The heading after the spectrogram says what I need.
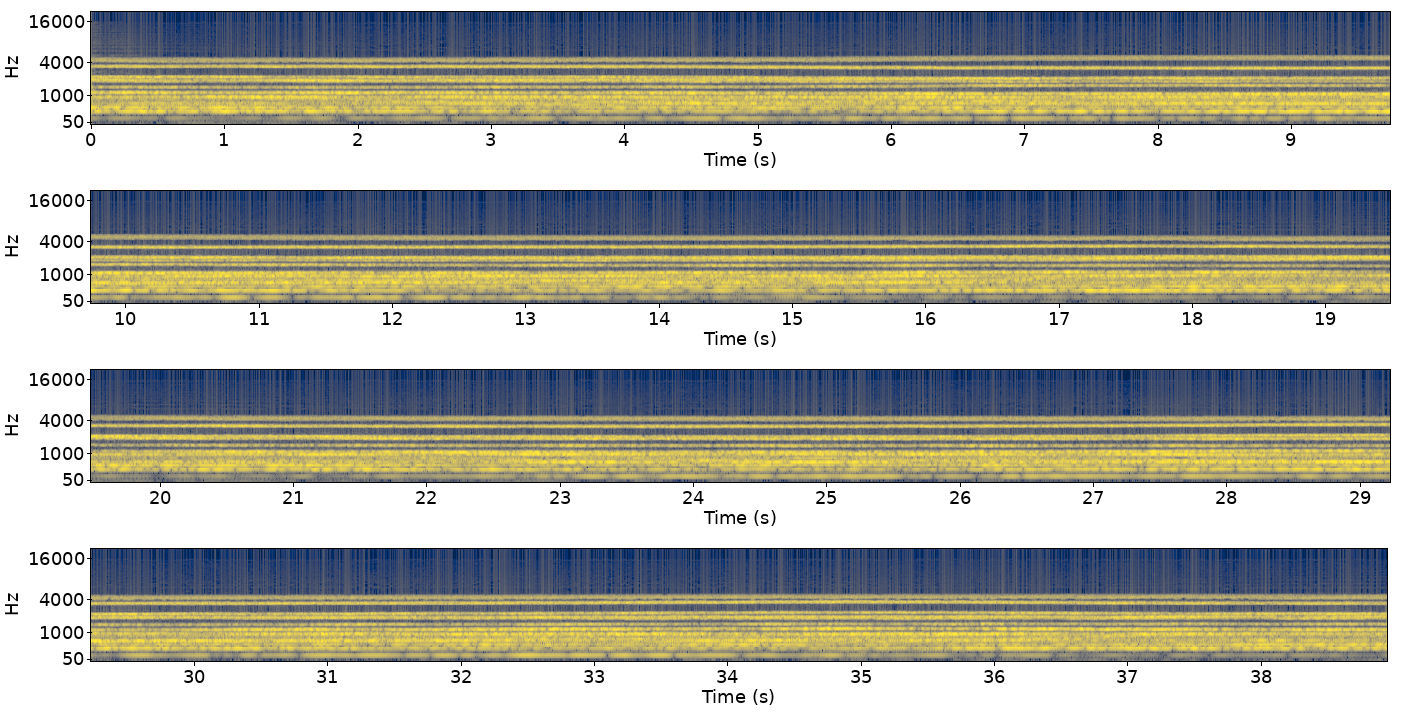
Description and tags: Synthetic ambiance reminiscent of planetary weirdness sounds from Star Trek, though it is not intended to emulate those. I can imagine this being used as just one component (drone) of any other-worldly situation. Just add the sonic sprinkles of your choice. All components of this sample were created mathematically in Cool Edit Pro.
ambient, background, sci-fi, loop, fantasy, horror, eerie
